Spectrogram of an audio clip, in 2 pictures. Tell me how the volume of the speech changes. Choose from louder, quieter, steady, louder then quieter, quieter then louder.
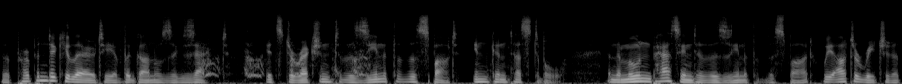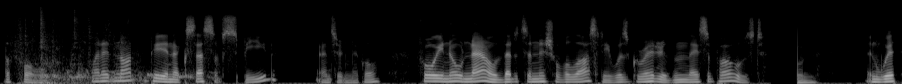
steady.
